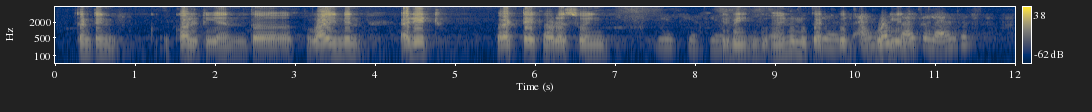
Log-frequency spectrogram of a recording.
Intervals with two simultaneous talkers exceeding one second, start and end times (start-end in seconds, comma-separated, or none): 9.5-10.8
